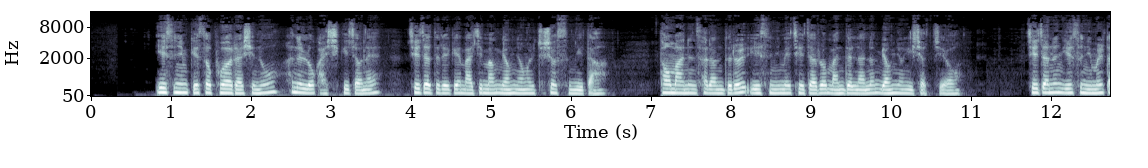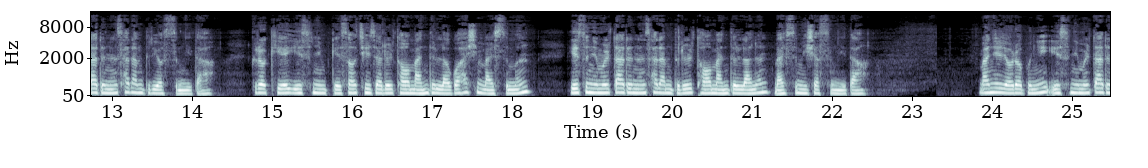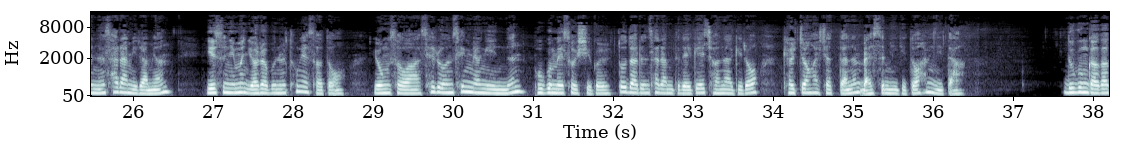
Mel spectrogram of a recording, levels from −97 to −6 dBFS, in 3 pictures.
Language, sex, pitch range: Korean, female, 155-180 Hz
